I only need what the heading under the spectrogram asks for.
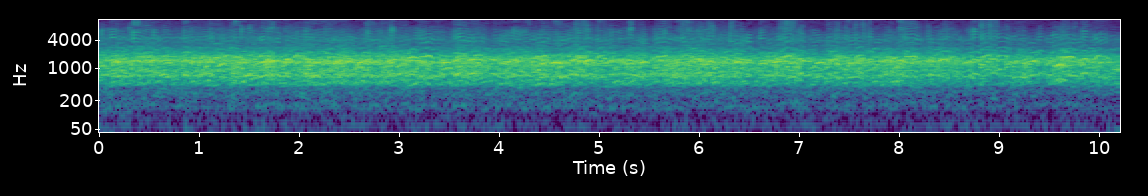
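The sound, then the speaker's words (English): A huge flock of geese rises from a marsh in the early morning, filling the air with a dense, unbroken clamor of overlapping honks, steady and loud throughout, with beating wings and stirring water, as hundreds of birds take flight almost at once. No voices are heard. “Countless birds floating in the marsh, covering most of the water, and then they all begin to leave.”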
